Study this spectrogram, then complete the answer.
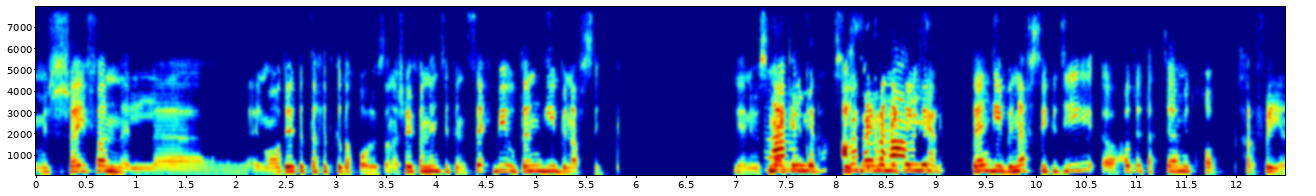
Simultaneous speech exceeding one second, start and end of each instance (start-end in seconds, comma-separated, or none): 7.3-9.0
